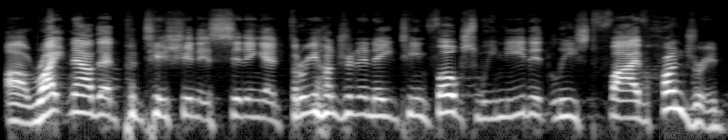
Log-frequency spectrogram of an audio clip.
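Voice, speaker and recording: Talk radio host, man, notably high voice, conversational live interview delivery. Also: moderate pace, a bit bright.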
